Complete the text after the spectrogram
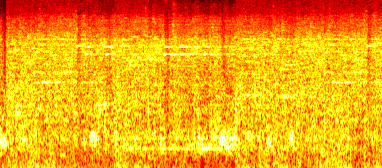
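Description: Glass shatters with a sharp crash.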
